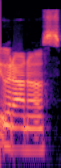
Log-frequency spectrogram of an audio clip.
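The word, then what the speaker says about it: Ouranos: I say Uranos because as Percy correctly points out, there's no other way to say his name without it sounding silly.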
